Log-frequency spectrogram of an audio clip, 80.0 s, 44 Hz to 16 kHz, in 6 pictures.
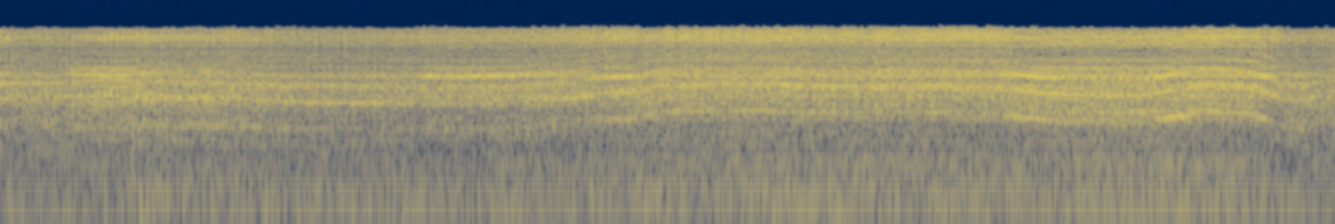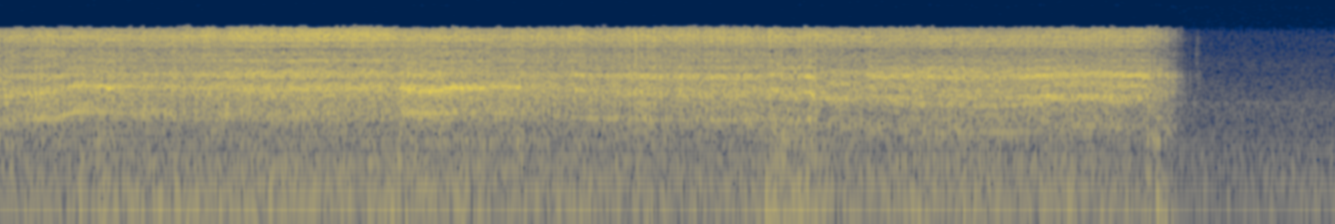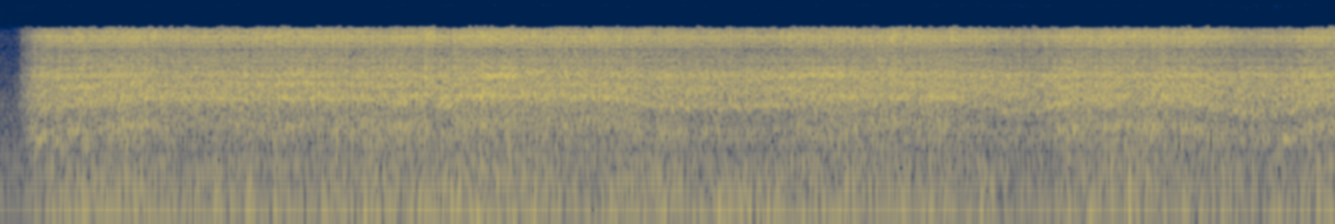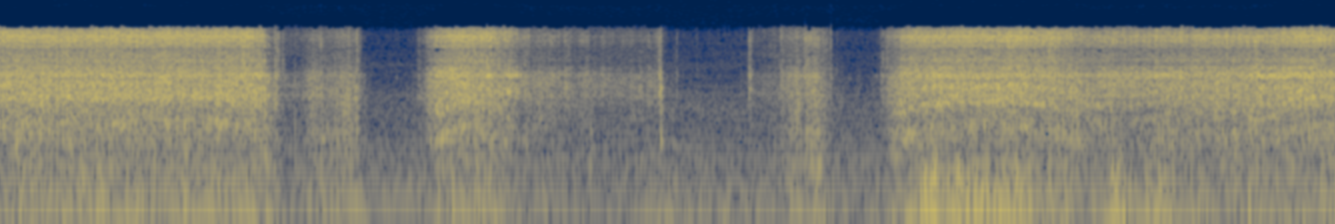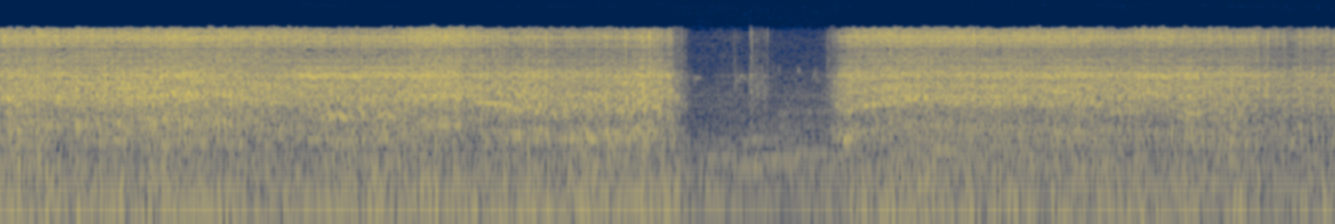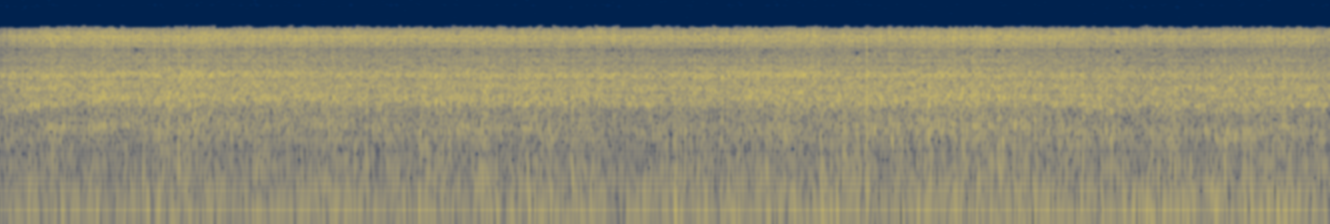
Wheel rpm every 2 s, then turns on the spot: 160, 150, 150, 210, 220, 210, 190, 210, 210, 200, 170, 150, 70, 70, 160, 150, 150, 140, 140, 130, 150, 50, 70, 10, 70, 110, 130, 150, 140, 100, 20, 130, 110, 120, 160, 150, 140, 140, 140, 130.
42-44 46-48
